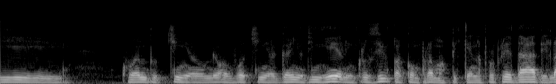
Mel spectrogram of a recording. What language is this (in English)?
Portuguese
